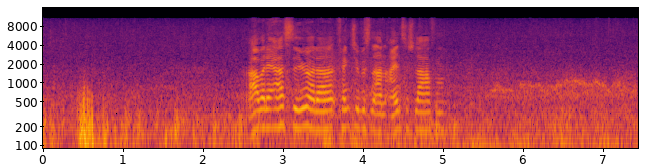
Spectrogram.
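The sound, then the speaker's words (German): A rumbling storm with steady rain and low thunder runs underneath, while a man speaks in the middle; the rain hiss continues evenly after he stops. “Der Sturm, der hört nicht auf. Der ist weiter am Toben.”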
